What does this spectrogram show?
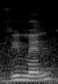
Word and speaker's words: women: यहाँ पर आप देखिए विमेन है, WOMEN, तो इसकी प्रोनाउंसिएशन है विमेन। विमेन प्लूरल होता है और वोमेन होता है सिंगुलर।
